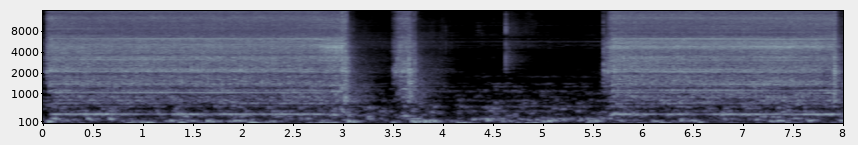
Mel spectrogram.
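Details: Surgical wire driver advancing a guide wire into the upper sacral segment of a dysmorphic pelvis during CurvaFix Low Profile implant fixation of a posterior pelvic ring: a high-pitched powered whine in two bursts separated by a brief pause.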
